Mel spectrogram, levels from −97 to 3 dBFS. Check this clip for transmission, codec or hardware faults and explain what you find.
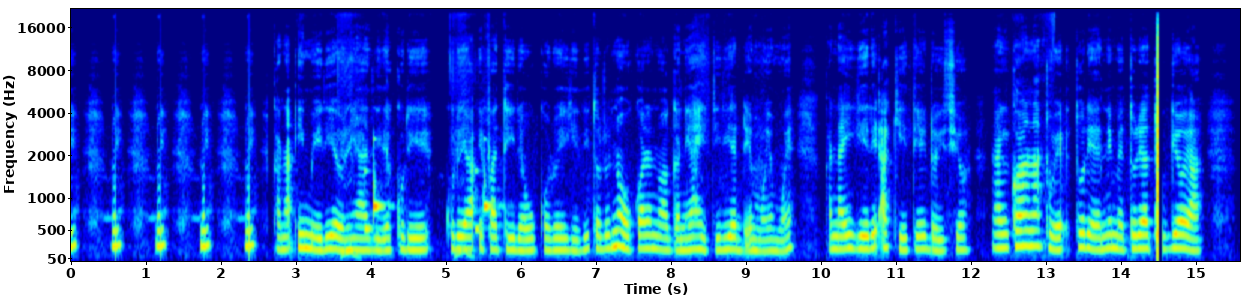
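Two faults are audible: a repeating loop at the start and a brief radio dropout near the end.

From 0.00 s to 2.62 s, already under way when the clip begins, a broken-record loop repeats a 0.59 s fragment three times back to back. The most likely cause is a stalled player or stream resending its last buffer. On a spectrogram, identical blocks tile side by side.

At 14.46 s to 14.56 s comes a wireless microphone squelch dropout. As the FM signal faded, hiss rose briefly before the receiver's squelch muted the output for about 66 ms. The waveform shows a near-flat gap, with a noise smear just before it.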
